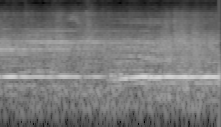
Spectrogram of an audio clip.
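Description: One long, steady, reedy musical note held without a break, stepping down slightly in pitch about a second in.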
